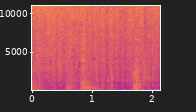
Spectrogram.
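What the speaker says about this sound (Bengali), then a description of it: "ডিমটা ভাজা ভাজা করে নিয়েছি। এবার পাস্তাটা ঢেলে দেবো।" Cooked pasta goes into a hot pan with fried egg, and a loud, steady sizzle of frying fills the whole stretch, with faint stirring scrapes underneath.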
